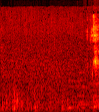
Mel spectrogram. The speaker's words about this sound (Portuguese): Ela se sentou debaixo da árvore e um raio anunciou uma forte chuva que começou a cair.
